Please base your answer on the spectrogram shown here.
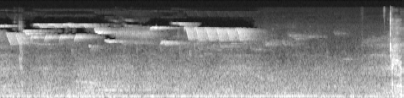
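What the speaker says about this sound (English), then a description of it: "All I hear is the nature of the birds." Birds sing in the woods along an old coal miner's trail, with repeated high chirps and short trilled phrases over a faint steady outdoor hum. The calls are distant and soft, and no one speaks.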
